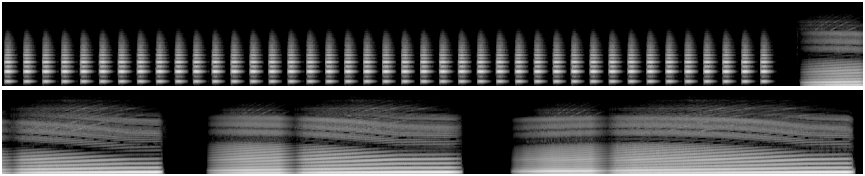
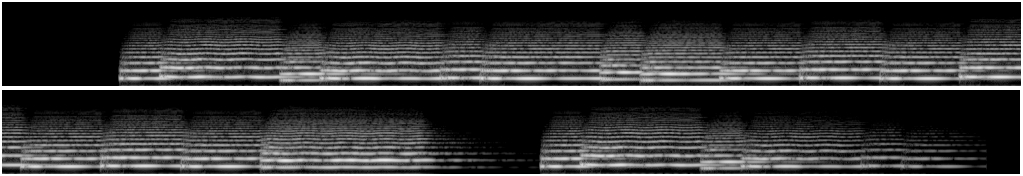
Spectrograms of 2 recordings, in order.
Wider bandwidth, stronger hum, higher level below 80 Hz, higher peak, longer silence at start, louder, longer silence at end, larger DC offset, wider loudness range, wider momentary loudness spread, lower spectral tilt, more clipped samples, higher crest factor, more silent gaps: first, 9.8 kHz vs 8.4 kHz; neither; first, -22 dBFS vs -70 dBFS; about the same, 0 dBFS vs -2 dBFS; second, 0 s vs 1.15 s; about the same, -12 LUFS vs -14 LUFS; second, 0.1 s vs 0.6 s; second, under 0.1% vs 0.2%; about the same, 4 LU vs 4 LU; second, 7 LU vs 10 LU; first, -7 dB/octave vs -3 dB/octave; neither; about the same, 12 dB vs 14 dB; first, 10.32-10.60 s, 13.27-13.70 s vs none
